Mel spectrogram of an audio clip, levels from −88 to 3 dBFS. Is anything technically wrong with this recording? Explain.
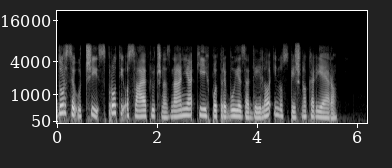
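Yes. From 3.80 to 5.23 s, right after "ki jih potrebuje za", there is an AMR rate drop. The speech turns rough, raspy and synthetic, which fits the wideband codec falling from about 23.85 kbit/s to its lowest 6.6 kbit/s mode to protect a weak link. There is no gap and no band narrowing, which is what sets it apart from packet loss or a switch to narrowband.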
